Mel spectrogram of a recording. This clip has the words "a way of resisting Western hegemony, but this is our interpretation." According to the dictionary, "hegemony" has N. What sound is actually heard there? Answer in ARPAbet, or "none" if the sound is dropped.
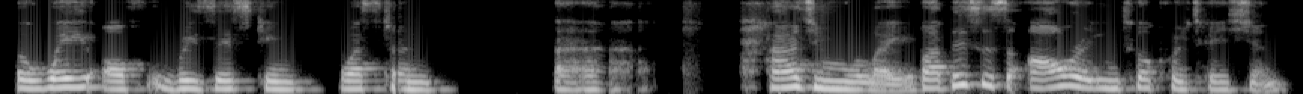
L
